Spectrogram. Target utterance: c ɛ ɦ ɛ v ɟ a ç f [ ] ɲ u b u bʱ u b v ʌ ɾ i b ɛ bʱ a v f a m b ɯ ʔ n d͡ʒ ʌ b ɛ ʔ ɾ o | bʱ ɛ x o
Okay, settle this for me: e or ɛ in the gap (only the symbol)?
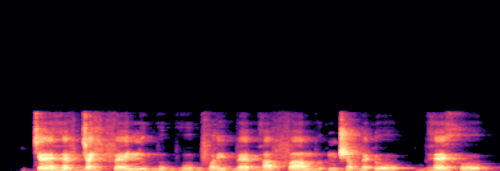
ɛ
